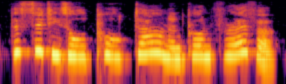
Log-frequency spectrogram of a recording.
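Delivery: put-on high, pleading child's cry; desperate. A narrator's reading. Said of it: "said Philip desperately".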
